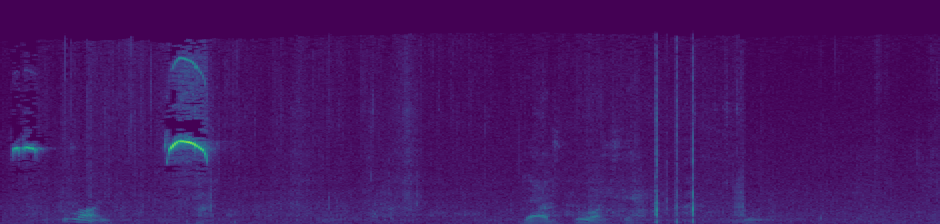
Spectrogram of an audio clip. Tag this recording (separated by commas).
Animal, outside, rural or natural, Speech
